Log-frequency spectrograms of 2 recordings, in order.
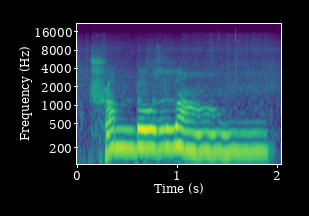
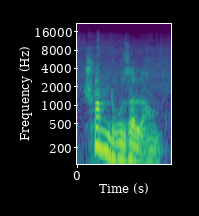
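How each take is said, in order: First: TRUNDLES ALONG stretched slowly, held high; drawn-out repeat. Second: Said in the usual way. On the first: Pretend. Gamer musing on how time passes, drawn-out high repeat. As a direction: draw out "Trundles along" in a higher, sustained voice.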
